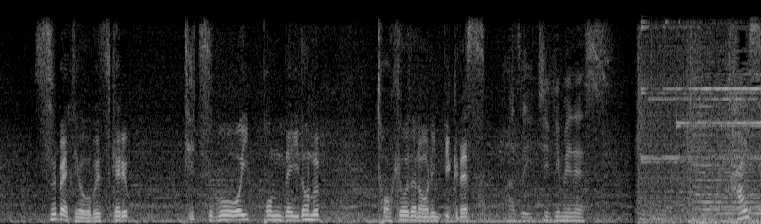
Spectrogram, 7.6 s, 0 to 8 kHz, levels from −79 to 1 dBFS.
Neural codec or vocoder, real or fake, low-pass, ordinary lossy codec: none; real; 7.2 kHz; none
